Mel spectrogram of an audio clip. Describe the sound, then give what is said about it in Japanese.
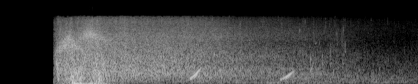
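A steady rush of flowing river water, broad and continuous, starting abruptly and holding loud, with a couple of brief rising splashes or gurgles within the flow. “水の音、祭の河原だろうか。”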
